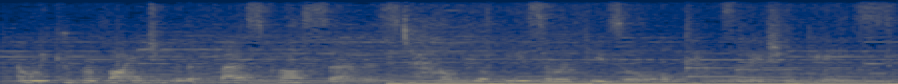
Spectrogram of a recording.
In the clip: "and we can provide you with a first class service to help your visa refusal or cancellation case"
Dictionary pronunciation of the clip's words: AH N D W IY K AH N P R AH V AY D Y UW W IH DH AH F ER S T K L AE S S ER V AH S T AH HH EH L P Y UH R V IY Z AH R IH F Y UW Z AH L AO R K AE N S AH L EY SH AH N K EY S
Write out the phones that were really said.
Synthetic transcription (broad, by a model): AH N W IY K AH N P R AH V AY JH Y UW W IH DH AH F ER S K AO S S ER V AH S T AH HH EH L P Y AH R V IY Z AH R IH F Y UW Z AH L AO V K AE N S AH L EY SH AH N K EY S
